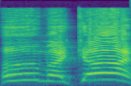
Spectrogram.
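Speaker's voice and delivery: put-on exaggerated overreacting tone. Imitating streamers overreacting to an explosion: mock overreaction. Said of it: "completely overreacting to it".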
